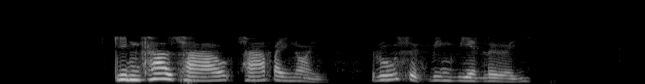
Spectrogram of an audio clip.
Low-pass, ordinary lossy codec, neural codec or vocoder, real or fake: 3.6 kHz; AAC, 16 kbps; none; real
